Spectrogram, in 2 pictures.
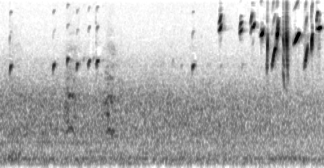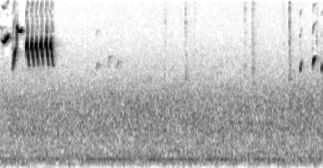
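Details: A goldfinch sings swittey song: scattered single chirps lead into a rapid sequence of bright, high twittering notes that ends in a sustained buzzy rattle, then quiet with a couple of faint chirps.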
